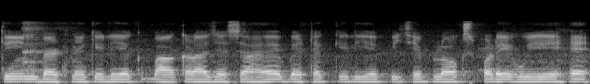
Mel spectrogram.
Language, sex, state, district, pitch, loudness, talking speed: Hindi, male, Gujarat, Gandhinagar, 120 Hz, -14 LUFS, 160 wpm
